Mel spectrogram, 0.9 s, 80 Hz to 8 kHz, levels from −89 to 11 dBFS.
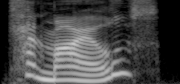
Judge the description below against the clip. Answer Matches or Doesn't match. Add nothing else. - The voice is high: Matches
